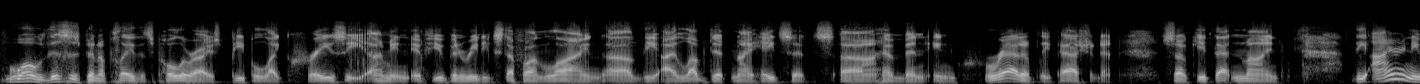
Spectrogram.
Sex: male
